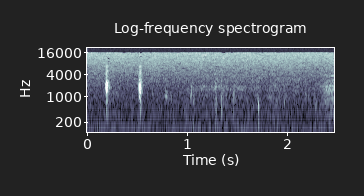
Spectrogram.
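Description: Hoofbeats of a Tennessee Walking Horse walking on a paved road: a few sharp clicks, two louder ones close together early on, then fainter ones.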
